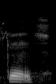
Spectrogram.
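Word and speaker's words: catch: अब ये कैच शब्द है, इसमें आप क्या पढ़ रहे हैं, कैच। तो देखो ये बीच में जो टी है उसका कोई उच्चारण नहीं हुआ, तो आपका उत्तर क्या हो गया, बी हो गया।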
